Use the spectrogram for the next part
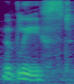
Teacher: in connected speech, the ah sound of at may get a little bit reduced to less than a clear vowel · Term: reduced vowel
